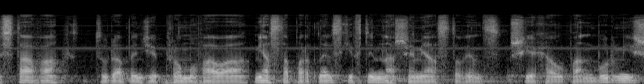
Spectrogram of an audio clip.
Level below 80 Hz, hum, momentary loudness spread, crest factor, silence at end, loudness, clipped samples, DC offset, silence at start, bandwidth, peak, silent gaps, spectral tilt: -36 dBFS; none; 5 LU; 16 dB; 0 s; -23 LUFS; under 0.1%; under 0.1%; 0 s; 11 kHz; -6 dBFS; none; -4.5 dB/octave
